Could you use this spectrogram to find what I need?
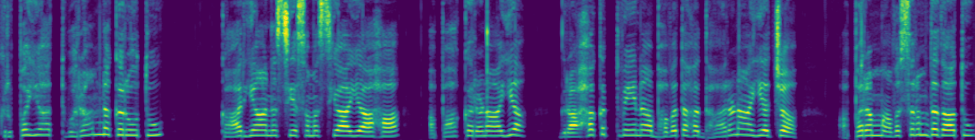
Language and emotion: Sanskrit, fearful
